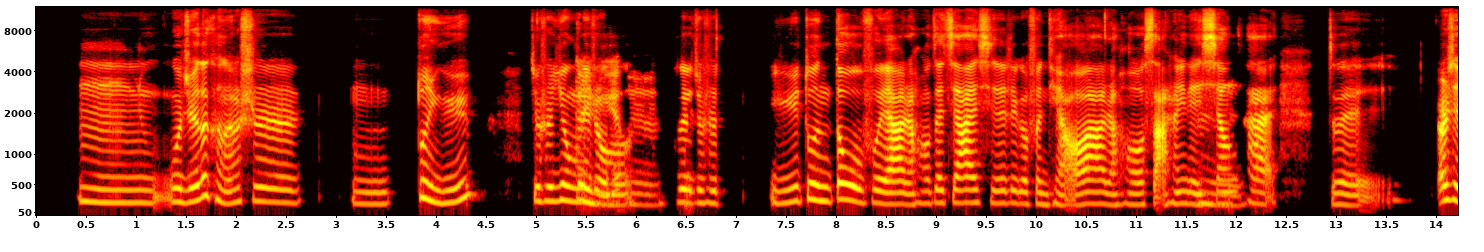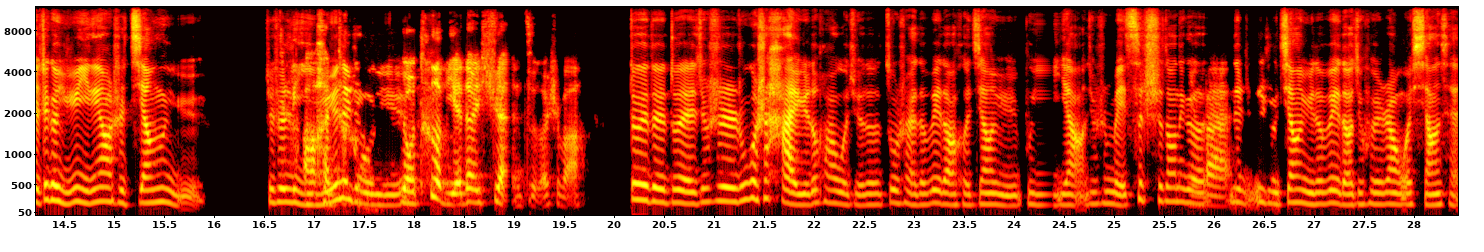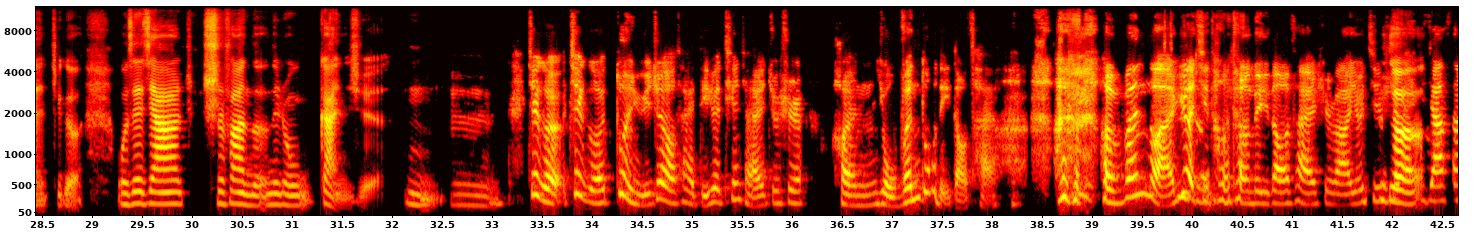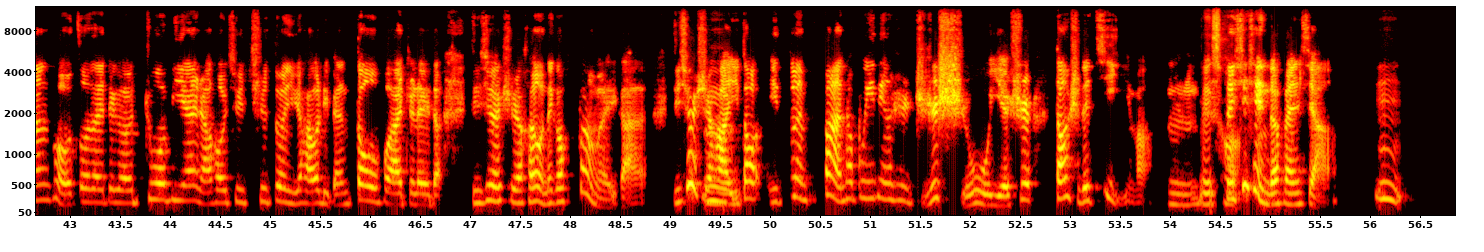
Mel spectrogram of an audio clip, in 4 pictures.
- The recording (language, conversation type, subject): Chinese, podcast, 你能聊聊一次大家一起吃饭时让你觉得很温暖的时刻吗？
- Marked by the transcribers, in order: laugh; laughing while speaking: "很温暖，热气腾腾"; laugh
